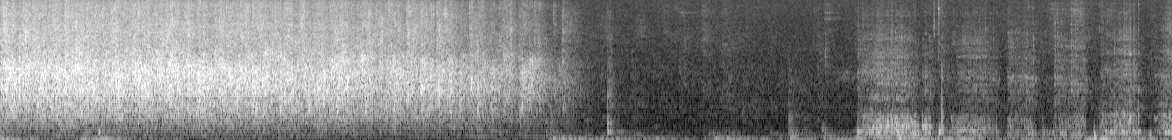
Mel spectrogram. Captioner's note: applause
